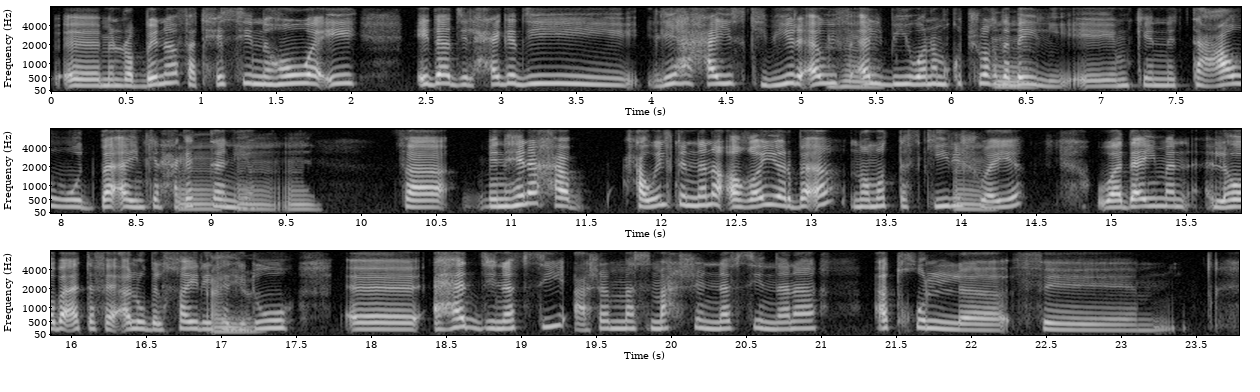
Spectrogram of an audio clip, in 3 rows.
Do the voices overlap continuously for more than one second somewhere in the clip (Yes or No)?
No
